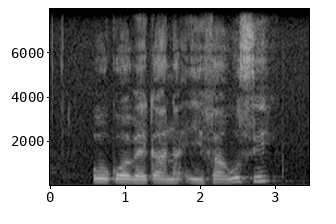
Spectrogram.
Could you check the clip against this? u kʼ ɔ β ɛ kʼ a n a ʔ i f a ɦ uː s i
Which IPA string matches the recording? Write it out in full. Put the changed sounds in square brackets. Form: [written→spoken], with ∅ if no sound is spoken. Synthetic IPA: u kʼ ɔ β ɛ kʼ a n a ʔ i f a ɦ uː s i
